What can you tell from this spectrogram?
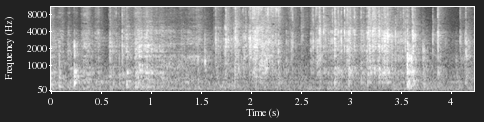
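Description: Crinkling and rustling of a cup of instant noodles being opened: the lid peeled back and the plastic seasoning sachets handled, with many small clicks and a louder stretch of crackling in the middle.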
